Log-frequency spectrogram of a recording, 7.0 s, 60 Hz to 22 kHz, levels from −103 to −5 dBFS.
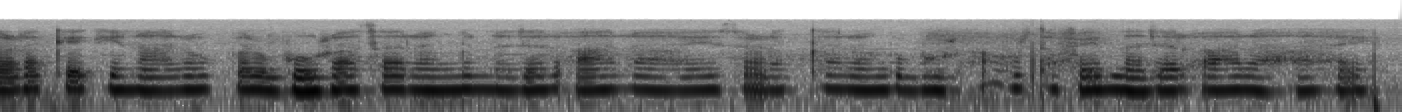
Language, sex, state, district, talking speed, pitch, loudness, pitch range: Hindi, female, Uttar Pradesh, Hamirpur, 180 wpm, 195 Hz, -18 LUFS, 190-200 Hz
